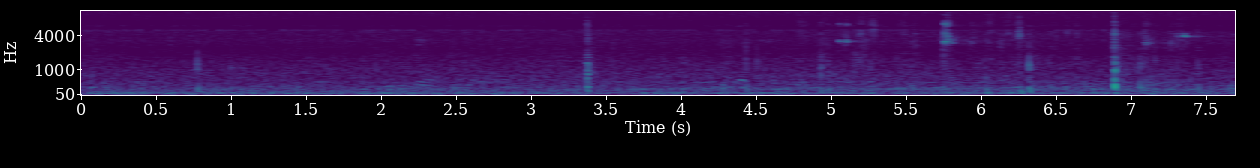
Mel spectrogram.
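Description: Tennis rally on a hard court: a handful of sharp pops from racket strings striking the ball and the ball bouncing, the loudest near the end.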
